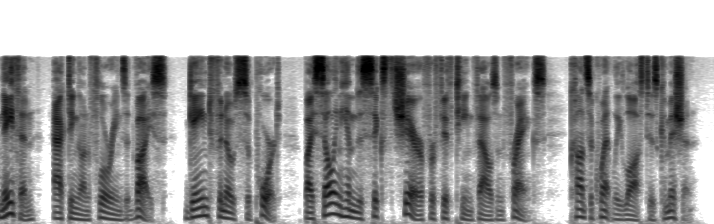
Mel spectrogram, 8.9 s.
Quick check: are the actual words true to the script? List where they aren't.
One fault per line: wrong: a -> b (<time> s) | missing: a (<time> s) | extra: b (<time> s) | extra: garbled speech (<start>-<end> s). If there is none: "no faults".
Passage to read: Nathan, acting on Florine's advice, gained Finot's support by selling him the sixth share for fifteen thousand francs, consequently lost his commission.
no faults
